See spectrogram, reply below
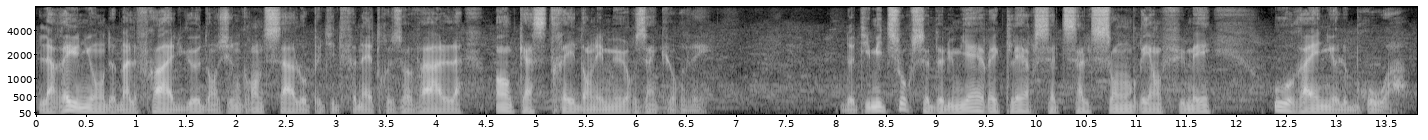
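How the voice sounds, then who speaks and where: Super low slow guy voice, dramatic narrator for a sci-fi audio story. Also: a bit bright, a little hiss or hum.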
